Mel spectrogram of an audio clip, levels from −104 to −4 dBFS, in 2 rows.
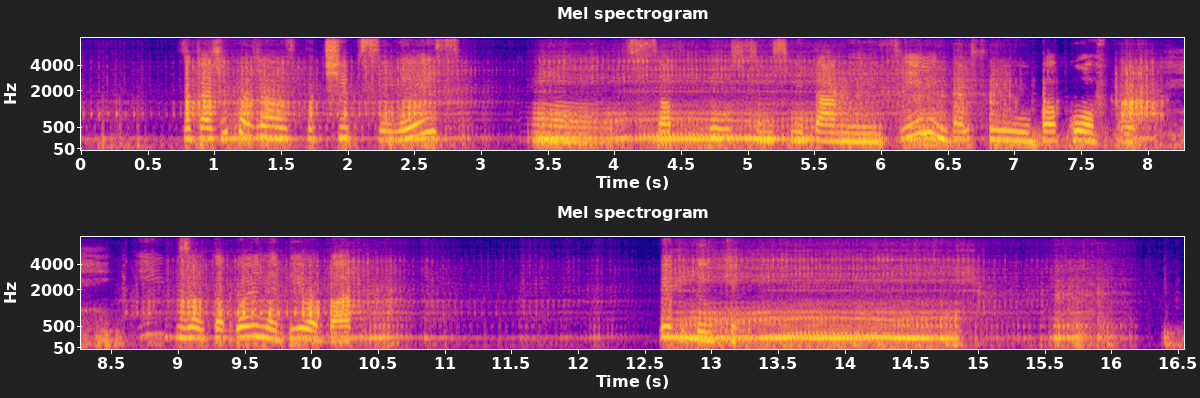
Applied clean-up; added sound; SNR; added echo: neural mask model RNNoise.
